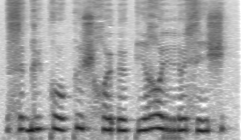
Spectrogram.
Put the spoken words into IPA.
səɡy kokʉʃχʉ ʔøki ʁʉrɾøsiʃ

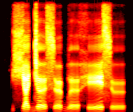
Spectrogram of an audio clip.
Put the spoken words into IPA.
ça˥ ɟəː˦˨sœ˨˥ bəː˨˩˦heː˨˥ sɵ˨

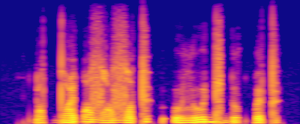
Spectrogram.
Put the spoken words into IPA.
ɡ͡bætˤd̪iɗi zˤizˤɘt | ʔuludʲə ɗuk͡pət

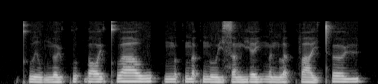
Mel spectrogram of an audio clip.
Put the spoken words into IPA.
kʷʰiː˨˩wn̪ɵ˨˥ɥ kʷɐ˧k̚lɔː˧jkʷʰaː˥w | n̪ʊ˨˥k̚n̪ɐ˧k̚ n̪uː˨˩jsɐ˨ŋ je˨˧jŋɵ˨nlɐ˨˥k̚faː˨j t̪ʰɵ˥ɥ

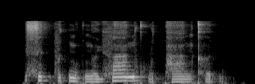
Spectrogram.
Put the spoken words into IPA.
sɪ˥k̚fɵ˨˥t̚mʊ˨k̚ n̪ɵ˨ɥfaː˥n kʷʰɐ˧t̚haː˧n kʰɵ˨˥t̚ʊ˧k̚

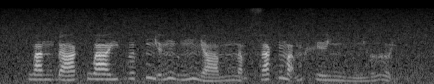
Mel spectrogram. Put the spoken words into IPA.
kwa˧nɗaː˨˦ kwaː˧jɓə˦˥t̚ɲɛ̰˧˥ŋəː˨˦ŋ ɲaː˨˦mna̰˧˨m sa˦˥k̚ma̰˧˥m xe˧ ɲə̤˨˩mɲɨ˨˦ə̯ɣə̰˧˨jʔ

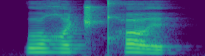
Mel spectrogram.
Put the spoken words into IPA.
uʁɵt͡ʃqʰuɪ̯

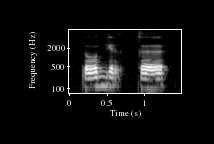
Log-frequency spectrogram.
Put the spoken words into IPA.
ɾobʲər kːə

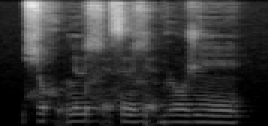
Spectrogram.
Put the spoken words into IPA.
ɕɘχʷḛlɘ ɬɛ̰sɘ ɮɛ̰bɹoːʒẽː

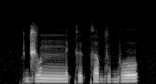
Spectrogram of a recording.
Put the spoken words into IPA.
d͡ʒonːɛkø kɐblʏbo

